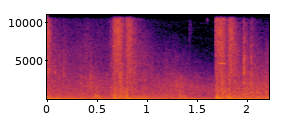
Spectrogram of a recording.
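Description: Two sharp, loud sniper rifle shots ring out in the video game Destiny, spaced about a second apart, each with a short echoing tail over steady game ambience.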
